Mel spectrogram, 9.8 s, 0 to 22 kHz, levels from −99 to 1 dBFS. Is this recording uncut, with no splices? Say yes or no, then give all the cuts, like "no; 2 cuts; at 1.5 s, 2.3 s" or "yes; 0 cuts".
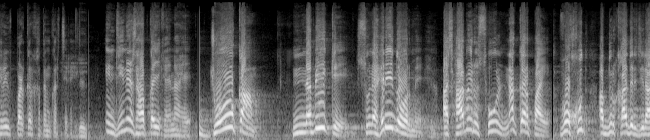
no; 3 cuts; at 1.4 s, 3.1 s, 8.3 s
